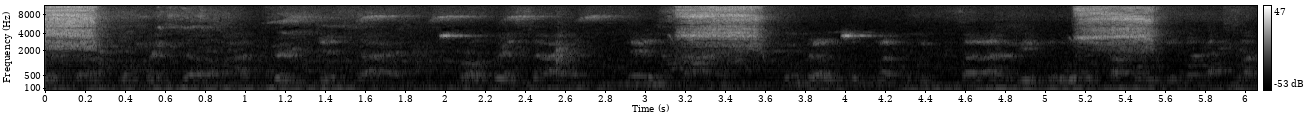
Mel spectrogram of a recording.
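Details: Barn owl giving two harsh, hissing screeches about two seconds apart, each lasting under half a second, over low rumbling background noise and faint murmuring voices.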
